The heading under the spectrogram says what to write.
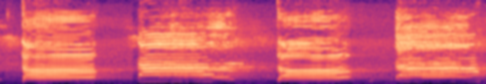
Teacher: تا زبان کی نوک اور اوپر کے دانتوں کی جڑ سے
